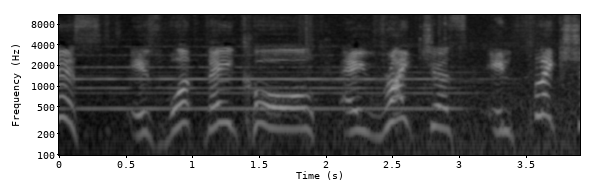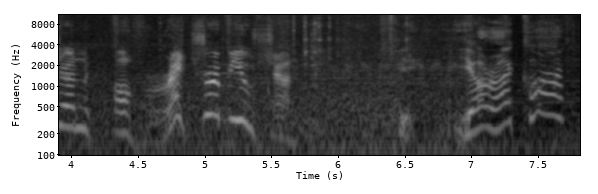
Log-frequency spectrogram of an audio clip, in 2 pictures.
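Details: Adult male, acted; normal speech.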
